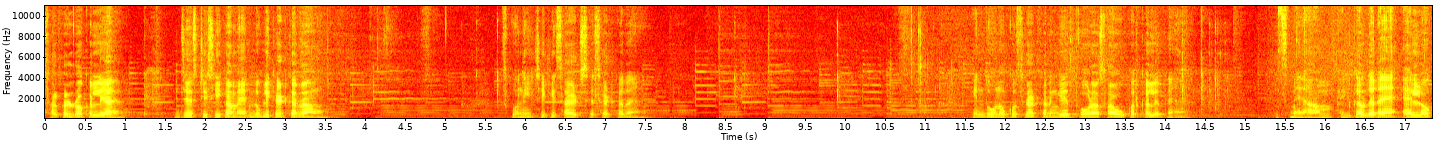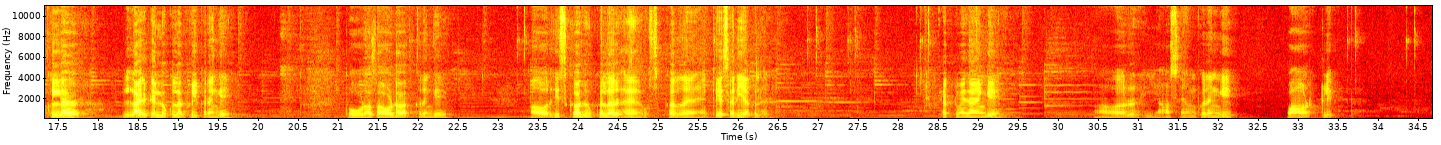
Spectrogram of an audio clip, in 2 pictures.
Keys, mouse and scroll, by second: 0.7 ctrl+space, 2.1 scroll up 1, 4.5 click, 5.1 right click, 6.8 Down, 9.7 Down, 11.0 Left, 13.9 shift+click, 15.1 click, 26.8 click, 28.9 ctrl+g, 30.0 click.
